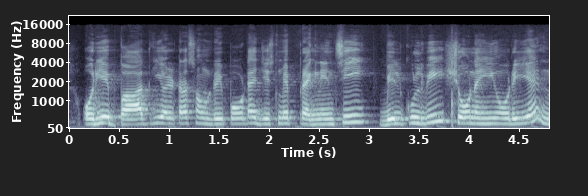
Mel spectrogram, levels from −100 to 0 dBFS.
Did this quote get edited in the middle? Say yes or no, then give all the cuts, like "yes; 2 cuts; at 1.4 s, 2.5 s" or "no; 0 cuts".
no; 0 cuts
